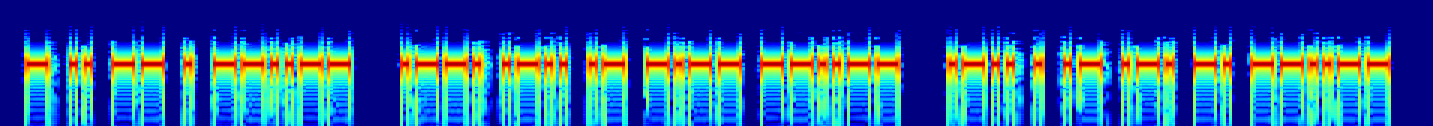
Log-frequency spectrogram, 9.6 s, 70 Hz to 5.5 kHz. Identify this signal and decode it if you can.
Morse code, heard as a keyed tone, about 25 wpm, 600 Hz. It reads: TIME, PLAY, LEARN,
